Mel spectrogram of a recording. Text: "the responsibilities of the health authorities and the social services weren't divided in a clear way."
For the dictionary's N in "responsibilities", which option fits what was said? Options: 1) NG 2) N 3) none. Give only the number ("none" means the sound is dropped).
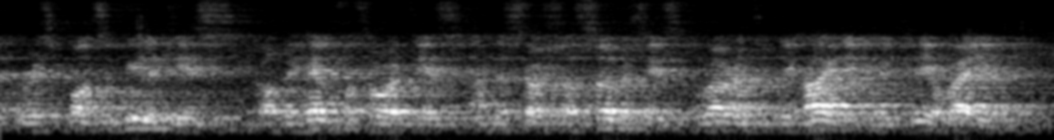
2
